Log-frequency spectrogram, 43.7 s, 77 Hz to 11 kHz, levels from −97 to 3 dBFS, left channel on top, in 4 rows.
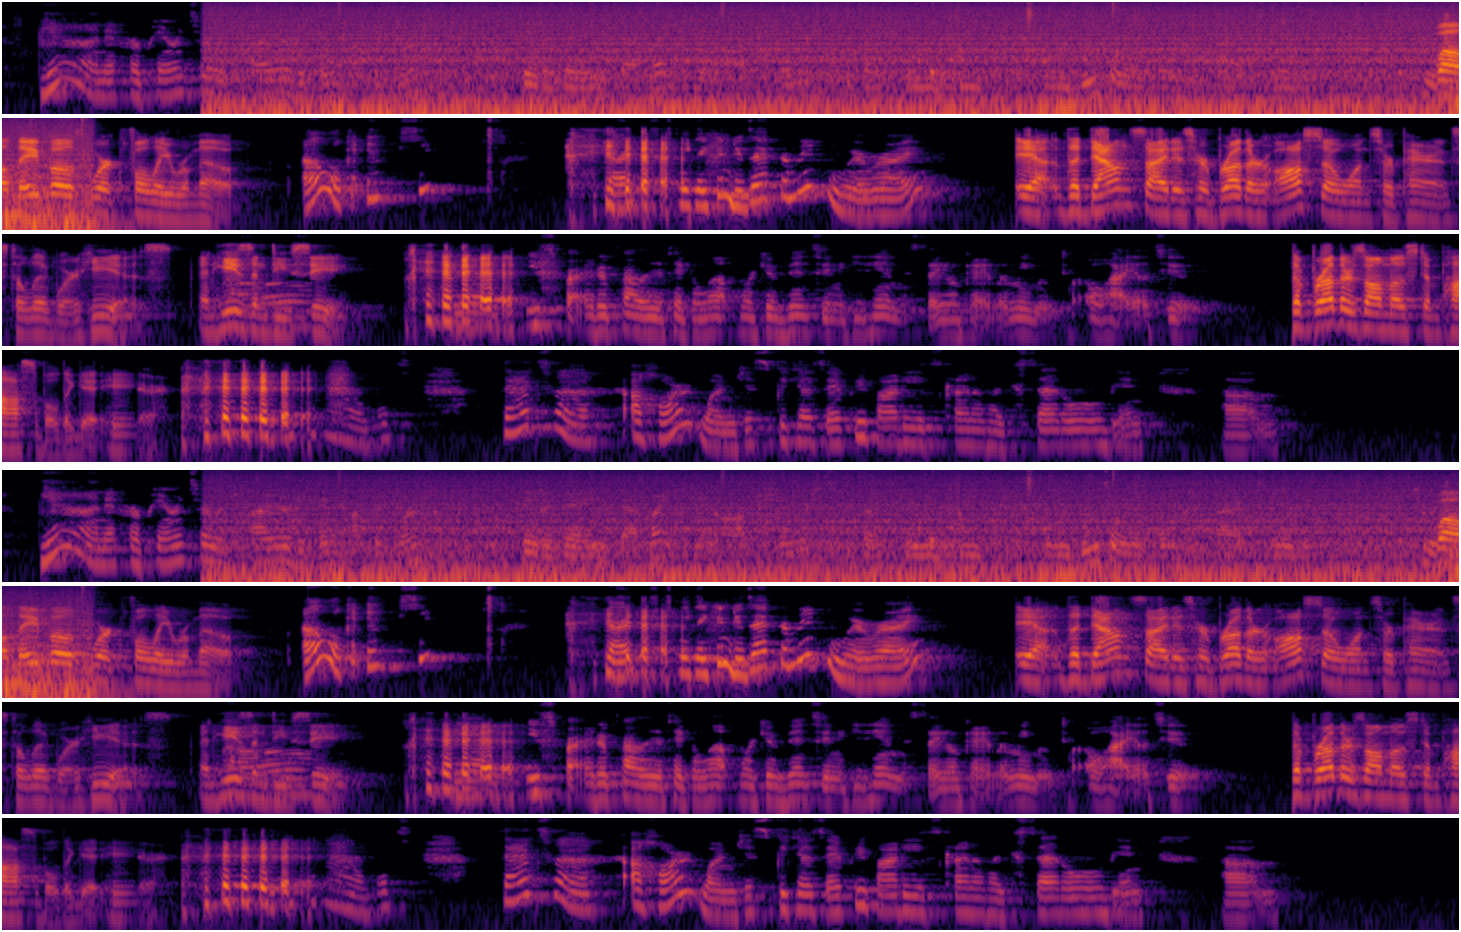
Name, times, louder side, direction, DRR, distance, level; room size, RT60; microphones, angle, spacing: voice 1, 0.3-3.2 3.5-9.9 10.6-10.9 13.2-14.2 15.5-15.7 16.0-17.9 23.5-24.2 24.9-25.0 25.2-30.8 35.2-35.7 36.0-36.3 36.5-41.6 41.9-42.4, right 2 dB, 25° right, 0.8 m, -46 dB
sound 1, 1.5-11.6, left 3 dB, 20° left, 0.8 m, -42 dB
voice 2, 10.8-12.7 15.2-15.5 18.5-24.4 24.9-25.7 31.5-35.4, left 6 dB, 60° left, 0.8 m, -34 dB
26.0 x 13.5 x 10.0 m
head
